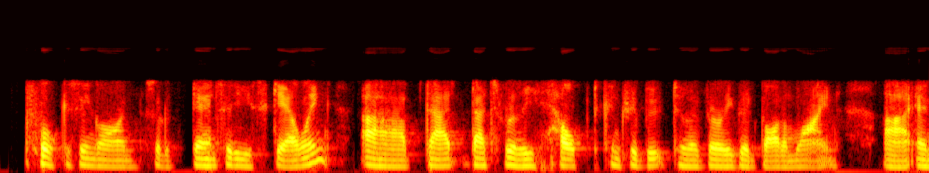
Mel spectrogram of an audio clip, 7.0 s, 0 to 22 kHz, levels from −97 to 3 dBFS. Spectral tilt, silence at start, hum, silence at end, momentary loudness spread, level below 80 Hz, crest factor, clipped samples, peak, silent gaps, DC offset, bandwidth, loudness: -5.5 dB/octave; 0.2 s; none; 0 s; 7 LU; -60 dBFS; 22 dB; under 0.1%; -2 dBFS; none; under 0.1%; 4 kHz; -23 LUFS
